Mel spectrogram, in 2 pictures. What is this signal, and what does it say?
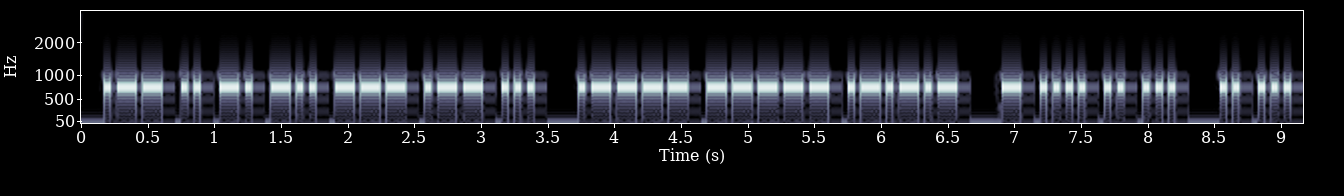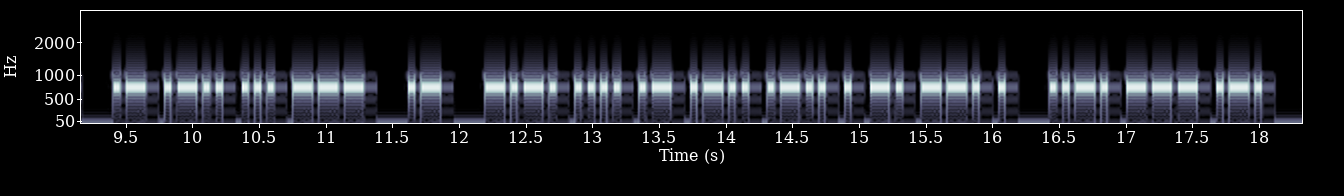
Morse code, heard as a keyed tone, about 25 wpm, 750 Hz. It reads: WINDOWS 10. THIS IS ALSO A CHALLENGE FOR
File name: Archive / 25 WPM / 25WPM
